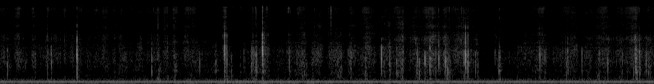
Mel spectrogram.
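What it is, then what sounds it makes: Glossy laminated art print. Fingertips trace and scratch lightly over the shiny surface of a flat, glossy laminated art print. Soft, dry scratching runs throughout, broken by short, bright ticks and crinkly flicks at irregular moments. A steady low hum sits underneath.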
